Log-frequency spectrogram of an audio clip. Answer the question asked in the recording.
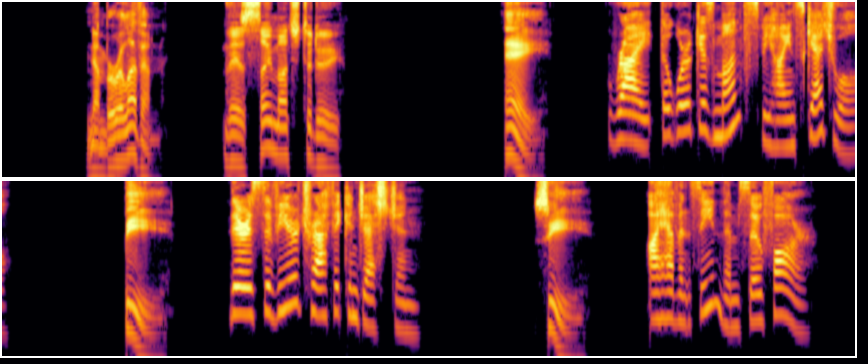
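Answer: A: Right, the work is months behind schedule.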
